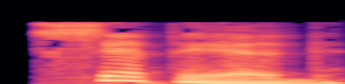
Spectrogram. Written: sipid

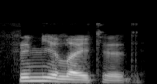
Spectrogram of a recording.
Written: simulated

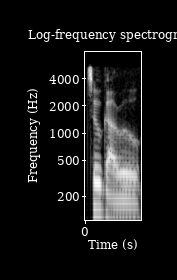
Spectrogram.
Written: Tsugaru Strait

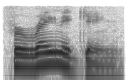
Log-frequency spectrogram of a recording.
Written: Vereeniging

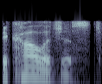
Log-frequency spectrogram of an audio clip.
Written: ecologist

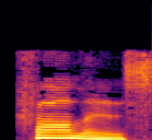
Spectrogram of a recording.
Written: follis

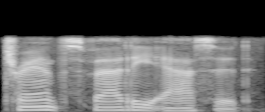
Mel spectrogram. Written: trans-fatty acid

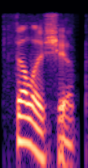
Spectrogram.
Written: fellowship

